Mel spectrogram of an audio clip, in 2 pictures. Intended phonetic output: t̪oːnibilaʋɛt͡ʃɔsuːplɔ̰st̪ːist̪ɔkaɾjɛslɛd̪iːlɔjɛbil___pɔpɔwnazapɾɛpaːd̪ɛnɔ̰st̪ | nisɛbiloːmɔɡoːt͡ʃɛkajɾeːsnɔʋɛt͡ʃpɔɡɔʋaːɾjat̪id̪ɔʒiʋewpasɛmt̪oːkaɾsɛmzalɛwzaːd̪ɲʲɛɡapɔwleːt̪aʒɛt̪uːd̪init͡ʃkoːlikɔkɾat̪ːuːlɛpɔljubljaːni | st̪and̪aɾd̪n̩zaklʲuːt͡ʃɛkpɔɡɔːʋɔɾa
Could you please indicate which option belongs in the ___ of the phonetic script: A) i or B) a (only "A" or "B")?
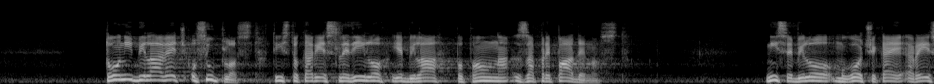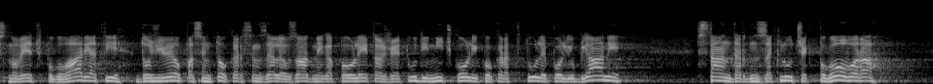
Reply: B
